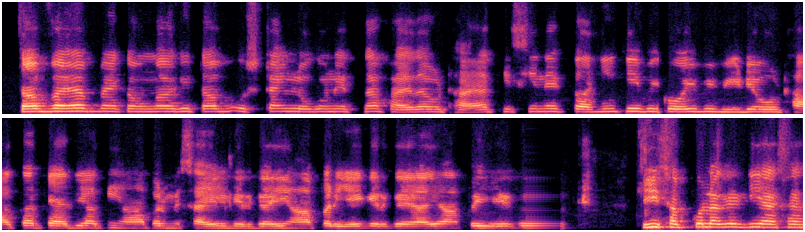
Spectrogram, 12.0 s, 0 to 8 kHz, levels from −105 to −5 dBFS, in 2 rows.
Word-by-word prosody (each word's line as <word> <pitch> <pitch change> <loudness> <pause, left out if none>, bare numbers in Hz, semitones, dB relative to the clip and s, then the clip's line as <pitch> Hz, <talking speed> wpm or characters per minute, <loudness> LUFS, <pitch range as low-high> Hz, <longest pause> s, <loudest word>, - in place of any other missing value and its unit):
तब 195 +1 +8
वह 210 +1 +8
मैं 205 -1 -3
कहूँगा 195 0 -3
कि 205 +1 -4
तब 195 0 -1
उस 195 - -11
टाइम 205 0 -4
लोगों 190 -1 -6
ने 190 0 -8
इतना 195 +2 -6
फ़ायदा 165 +2 -1
उठाया 160 -2 -4
किसी 180 +3 -13
ने 195 0 -4 0.2
कहीं 185 +2 0
की 205 +2 0
भी 200 - -3
कोई 190 +1 +2
भी 195 +1 -4
वीडियो 170 +1 -3
उठाकर 155 0 -2
कह 155 -2 +4
दिया 165 -1 -1
कि 165 +3 -11
यहाँ 150 0 -3
पर 160 - -2
मिसाइल 145 0 -1
गिर 145 -1 -3
गई, 145 0 +3
यहाँ 145 0 -1
पर 155 - +1
ये 140 +1 +1
गिर 150 -1 +1
गया, 145 -1 +3
यहाँ 150 +1 0
पे 160 - +2
ये 150 - 0
गि 155 -1 -6 0.6
कि 220 +2 +9
सबको 220 +1 +4
लगे 230 0 +5
कि 230 +2 +1
ऐसा 210 -1 +2
175 Hz, 220 wpm, -20 LUFS, 150-195 Hz, 0.6 s, कि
